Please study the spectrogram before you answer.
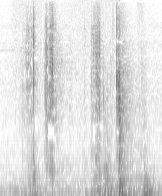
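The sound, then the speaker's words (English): A door being opened, a few quiet clunks and clicks spaced irregularly across the moment, with no voices. “Bruno, please open the door.”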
